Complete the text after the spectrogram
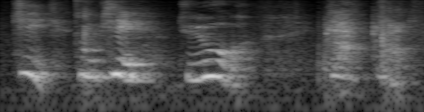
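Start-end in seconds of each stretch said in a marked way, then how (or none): none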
